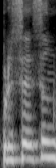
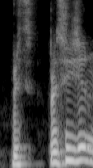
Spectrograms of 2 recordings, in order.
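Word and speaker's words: precision: अब प्रिसिशन को समझो, प्रिसिशन क्या होता है, प्रिसिशन क्या होता है, अगर मैं बात करता हूं इसका करेक्ट प्रोनाउंसिएशन क्या है, प्रिसीजन बोला जाता है इसको, प्रिसीजन।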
